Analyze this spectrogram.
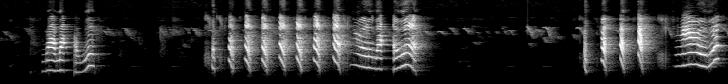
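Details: Pet parrot (mitthu) indoors, trained to say "mummy papa": harsh harmonic squawks, a fast run of about eight clipped repeated notes, then bent whistled syllables with rising and falling tones, in three bursts separated by silence.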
